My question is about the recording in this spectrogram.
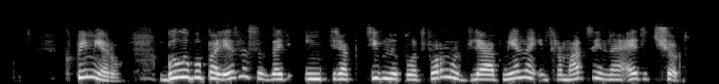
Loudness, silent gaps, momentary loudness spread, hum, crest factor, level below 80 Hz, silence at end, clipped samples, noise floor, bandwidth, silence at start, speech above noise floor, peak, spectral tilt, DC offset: -14 LUFS; none; 8 LU; none; 14 dB; -58 dBFS; 0.4 s; under 0.1%; -56 dBFS; 6 kHz; 0.8 s; 43 dB; 0 dBFS; -7 dB/octave; under 0.1%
